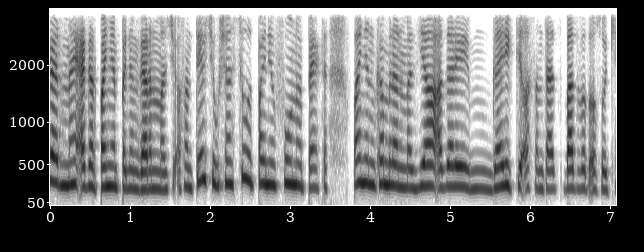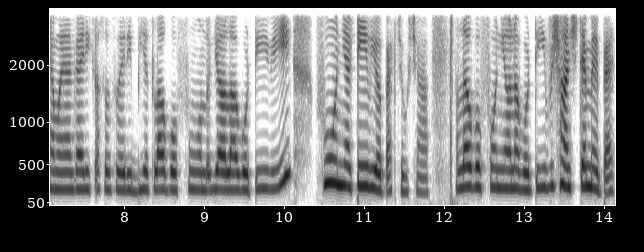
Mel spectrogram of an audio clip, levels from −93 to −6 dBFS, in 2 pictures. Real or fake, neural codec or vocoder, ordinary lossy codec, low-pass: fake; codec, 16 kHz, 1 kbps, X-Codec, WavLM features, trained on Multilingual LibriSpeech; none; 3.6 kHz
